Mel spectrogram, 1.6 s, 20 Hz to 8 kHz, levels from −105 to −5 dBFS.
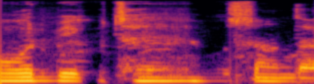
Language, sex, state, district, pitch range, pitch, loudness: Rajasthani, male, Rajasthan, Churu, 130-135 Hz, 130 Hz, -23 LUFS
